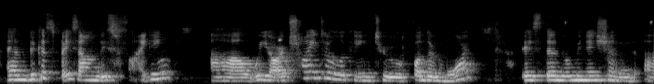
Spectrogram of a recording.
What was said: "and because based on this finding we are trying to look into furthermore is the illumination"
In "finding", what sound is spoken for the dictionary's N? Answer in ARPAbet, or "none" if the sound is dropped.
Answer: none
